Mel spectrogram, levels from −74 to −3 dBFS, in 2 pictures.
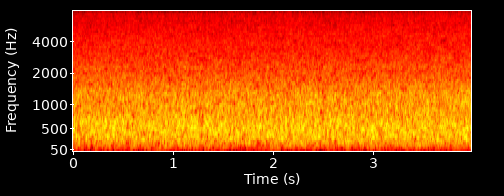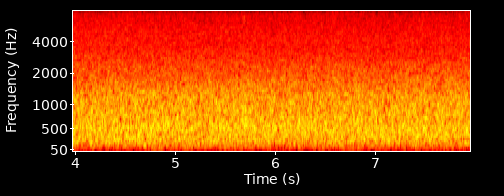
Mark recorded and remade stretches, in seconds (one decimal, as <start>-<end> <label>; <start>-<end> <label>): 0.0-8.0 recorded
